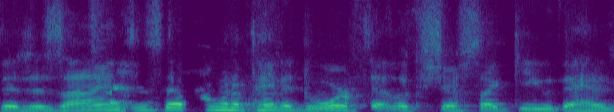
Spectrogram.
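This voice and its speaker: A fairly high-pitched man's voice, dark and mellow in tone, with ordinary pitch variation at a fairly quick pace. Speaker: battle report content creator. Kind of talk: casual chat. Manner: loud; animated.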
